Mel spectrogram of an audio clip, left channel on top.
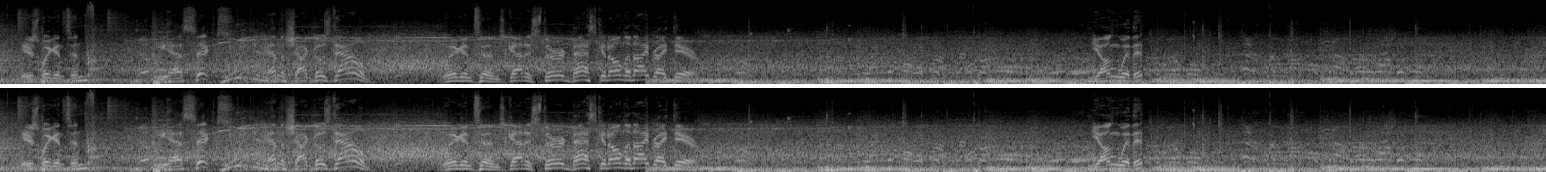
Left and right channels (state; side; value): quieter; left; 4.0 dB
